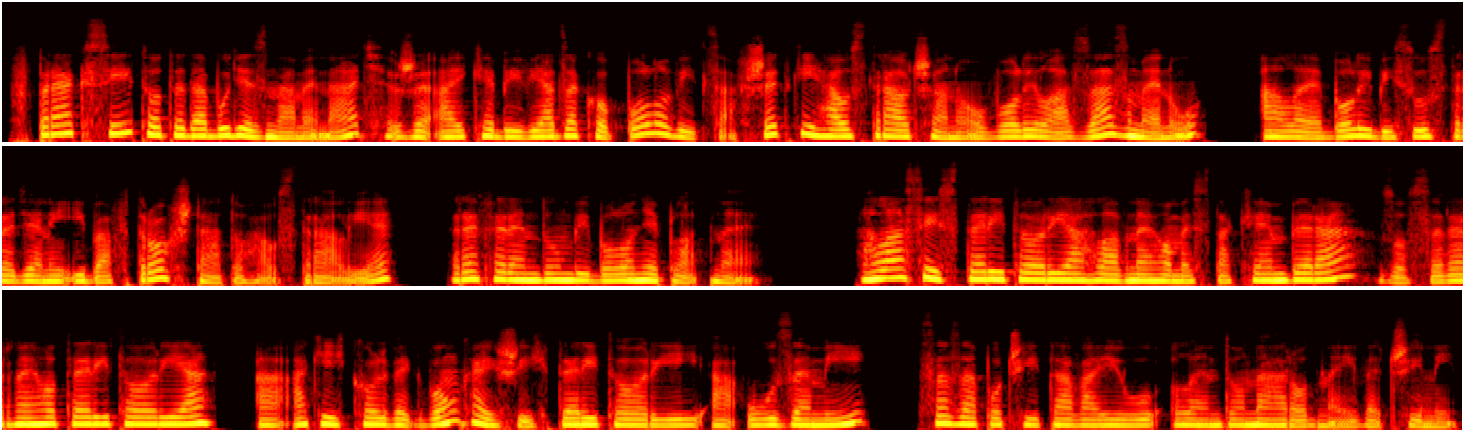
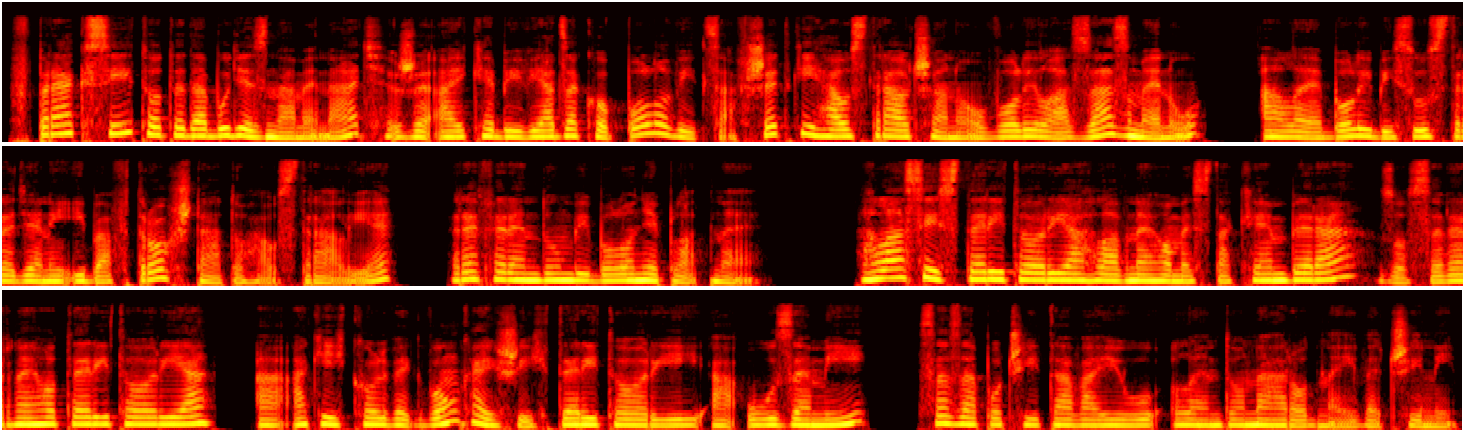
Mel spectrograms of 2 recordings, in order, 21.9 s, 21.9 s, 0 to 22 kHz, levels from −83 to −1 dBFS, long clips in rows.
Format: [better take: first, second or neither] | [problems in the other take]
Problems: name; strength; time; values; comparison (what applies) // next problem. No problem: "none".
second | muffled; slightly; fading above 3 kHz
